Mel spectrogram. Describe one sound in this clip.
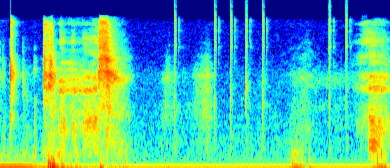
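Short menu clicks tick as a selection changes.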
